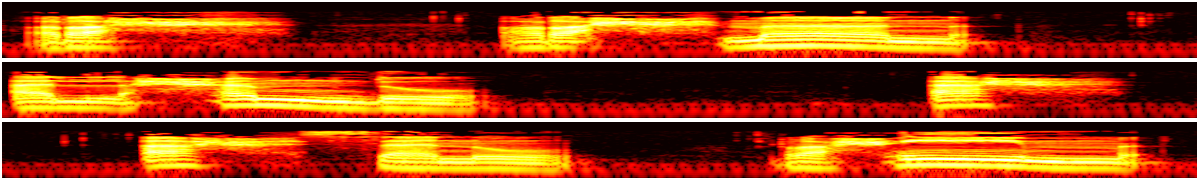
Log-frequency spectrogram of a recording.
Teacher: زمانی که حا رو تلفظ میکنیم حای جیمی با یک گرفتگی که در حلق ایجاد میشه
